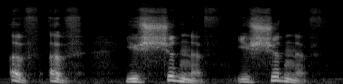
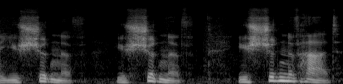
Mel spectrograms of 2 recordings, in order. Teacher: the n in shouldn't joins the of and the T kind of disappears. And we say you shouldn't have.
